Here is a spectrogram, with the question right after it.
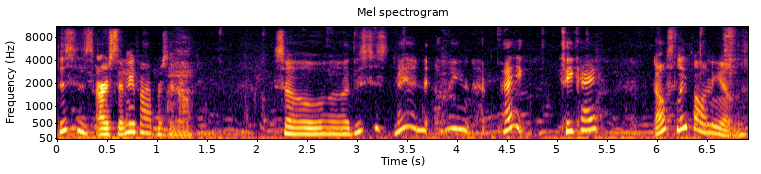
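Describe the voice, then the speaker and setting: A woman at a moderate pace, over noticeable background noise. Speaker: pharmacy technician vlogger. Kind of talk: casual vlog. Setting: in a car then stores. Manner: casual, chatty.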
